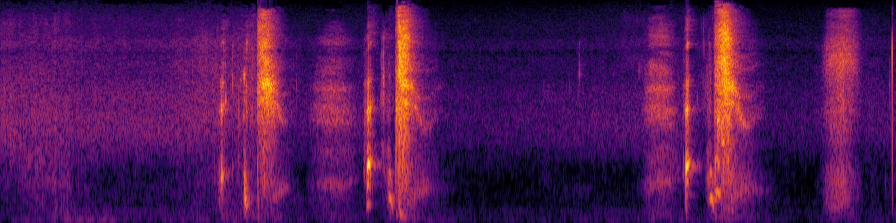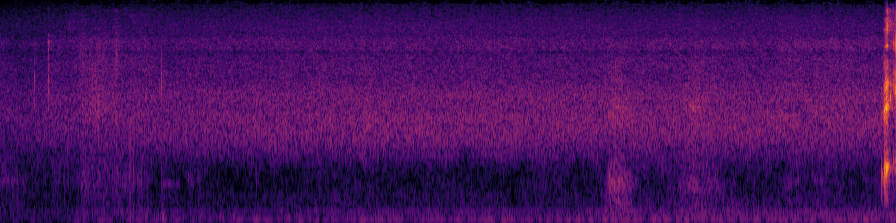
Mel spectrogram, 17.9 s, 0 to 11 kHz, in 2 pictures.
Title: Girl sneezing 10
